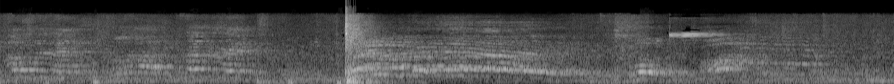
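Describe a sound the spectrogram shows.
Fighters shout loud, drawn-out cries in a large echoing hall.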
